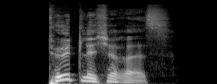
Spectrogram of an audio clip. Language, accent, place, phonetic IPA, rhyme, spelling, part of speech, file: German, Germany, Berlin, [ˈtøːtlɪçəʁəs], -øːtlɪçəʁəs, tödlicheres, adjective, De-tödlicheres.ogg
- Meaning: strong/mixed nominative/accusative neuter singular comparative degree of tödlich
